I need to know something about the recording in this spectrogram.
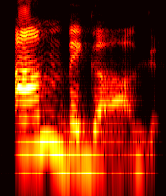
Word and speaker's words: Umbagog: It's Lake Umbagog. Lake Umbagog, and I've heard it pronounced 50 different ways, but Alice got it right.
